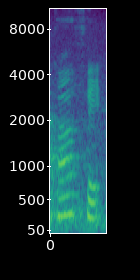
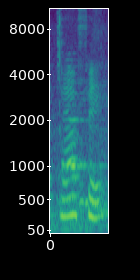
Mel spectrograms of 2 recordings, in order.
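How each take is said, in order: First: "kafe" said with a hard k, kafe; non-standard form. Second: "cafe" said with a ch sound, chafe; baku spelling. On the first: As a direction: say "kafe" with a plain k sound. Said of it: "kata tidak bakunya kafe". ("kafe" dengan bunyi k, bentuk tidak baku) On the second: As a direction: say "cafe" as chafe, the standard form. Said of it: "kata bakunya cafe". ("cafe" dilafalkan cafe, bentuk baku) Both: Shown as a demonstration.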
